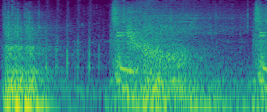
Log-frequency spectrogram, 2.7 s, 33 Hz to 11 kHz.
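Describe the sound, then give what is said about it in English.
Loud, booming cannon shots from a video game, the player's weapon number 3 cannon fired at a wall, two heavy blasts about a second and a half apart, each followed by rumbling impact noise, with no one talking. “If I hit number 3. There's the cannon. I could go up to the northern wall.”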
